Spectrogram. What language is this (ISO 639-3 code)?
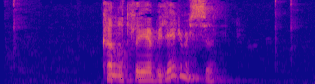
tur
